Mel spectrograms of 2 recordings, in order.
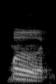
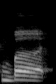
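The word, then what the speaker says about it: เปิด: is open okay and a lot of time um foreigners in thailand when they're trying to learn to speak thai they would pronounce it like a b so it would be like bird right so um this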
